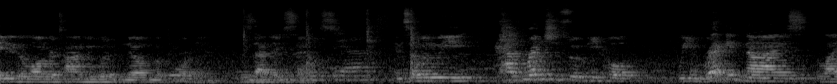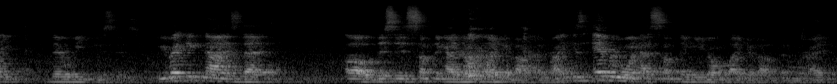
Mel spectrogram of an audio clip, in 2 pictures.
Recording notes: This is a recording of a previous lecture we did on relationships, marriage, and sex. The quality of the recording is not our usual standard.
